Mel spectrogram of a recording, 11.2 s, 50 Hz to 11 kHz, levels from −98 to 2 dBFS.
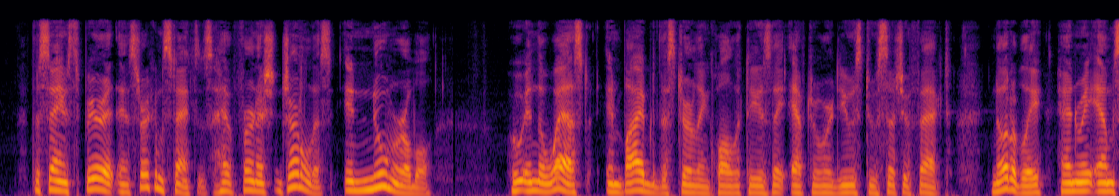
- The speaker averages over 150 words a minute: No, average, 140 wpm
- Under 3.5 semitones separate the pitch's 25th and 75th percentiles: No, average, 4.6 semitones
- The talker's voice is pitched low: Yes, low, 130 Hz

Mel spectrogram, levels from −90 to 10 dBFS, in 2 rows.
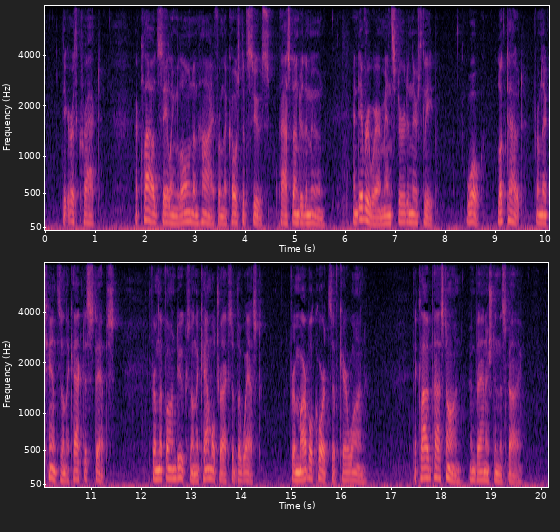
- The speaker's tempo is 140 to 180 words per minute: Yes, average, 175 wpm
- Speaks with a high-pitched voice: No, low, 105 Hz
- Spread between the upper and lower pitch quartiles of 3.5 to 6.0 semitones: No, average, 3.1 semitones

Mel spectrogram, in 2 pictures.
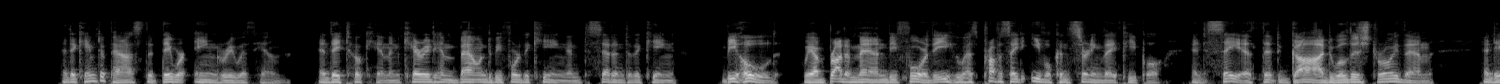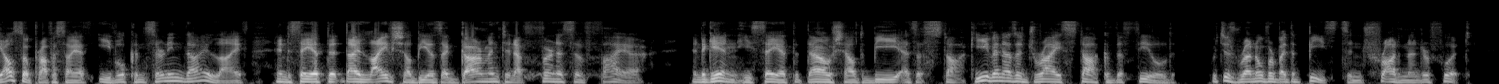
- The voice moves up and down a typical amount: Yes, average, 4.3 semitones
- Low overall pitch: Yes, low, 105 Hz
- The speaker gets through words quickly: Yes, fast, 210 wpm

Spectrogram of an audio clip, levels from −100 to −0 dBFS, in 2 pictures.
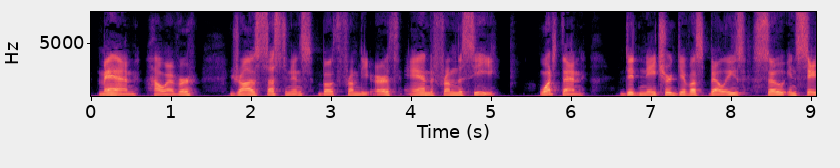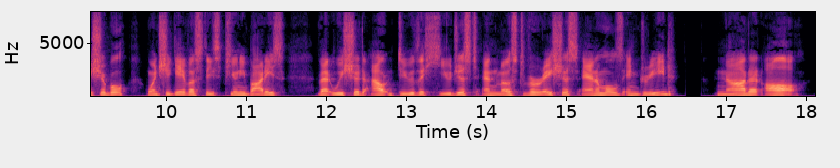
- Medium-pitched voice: Yes, medium, 145 Hz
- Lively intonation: No, average, 4.2 semitones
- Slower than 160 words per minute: Yes, average, 145 wpm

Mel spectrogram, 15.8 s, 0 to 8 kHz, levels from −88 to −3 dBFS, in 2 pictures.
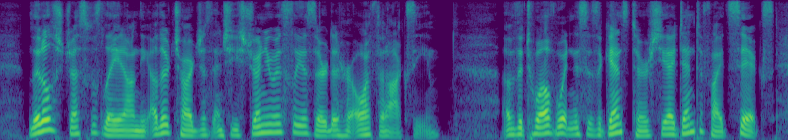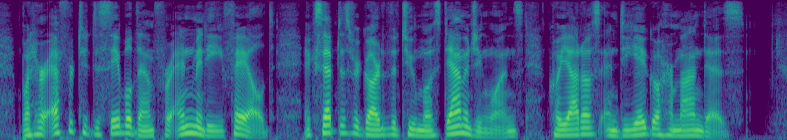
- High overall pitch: No, low, 125 Hz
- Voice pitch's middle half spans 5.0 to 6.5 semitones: Yes, wide, 5.5 semitones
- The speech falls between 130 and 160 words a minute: No, average, 170 wpm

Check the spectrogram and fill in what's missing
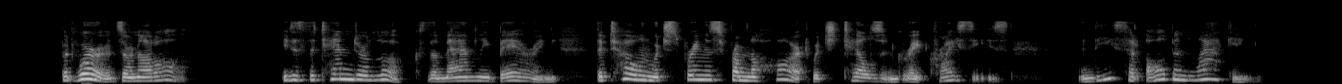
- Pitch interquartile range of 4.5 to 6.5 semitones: Yes, average, 4.8 semitones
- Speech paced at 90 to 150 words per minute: Yes, average, 140 wpm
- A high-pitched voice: Yes, high, 200 Hz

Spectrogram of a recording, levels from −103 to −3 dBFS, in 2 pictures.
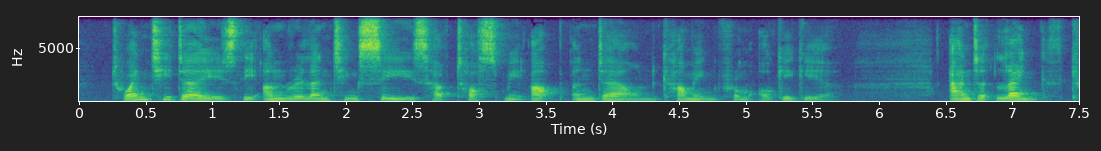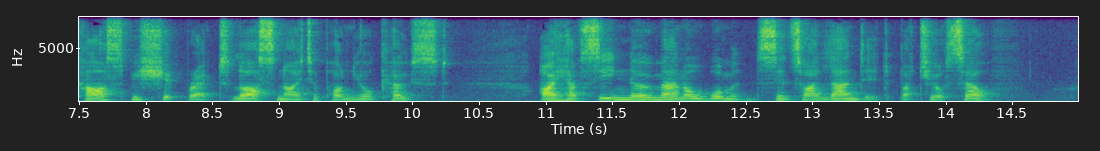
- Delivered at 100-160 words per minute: Yes, average, 150 wpm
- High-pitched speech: No, low, 135 Hz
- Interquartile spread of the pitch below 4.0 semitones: No, wide, 5.6 semitones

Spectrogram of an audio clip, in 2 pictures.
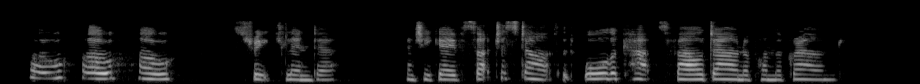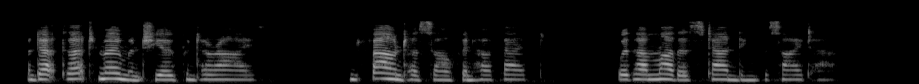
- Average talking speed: No, slow, 130 wpm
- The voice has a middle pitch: No, high, 225 Hz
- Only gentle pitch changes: Yes, narrow, 2.1 semitones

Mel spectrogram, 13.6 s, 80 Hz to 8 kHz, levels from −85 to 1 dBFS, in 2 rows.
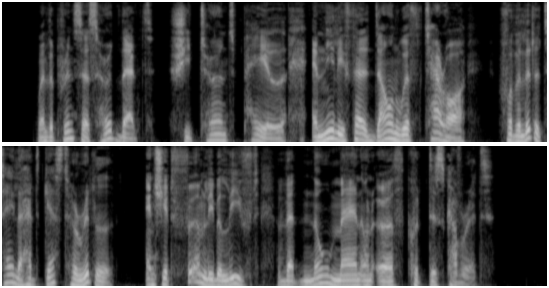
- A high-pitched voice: No, low, 115 Hz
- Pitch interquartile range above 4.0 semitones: Yes, average, 5.2 semitones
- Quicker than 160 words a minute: No, average, 155 wpm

